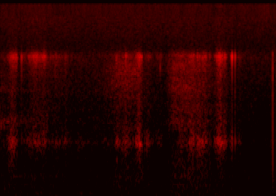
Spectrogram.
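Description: Pen scratching across paper while accounting entries are written, a quiet, continuous scribbling with small bursts of strokes and no talk.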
